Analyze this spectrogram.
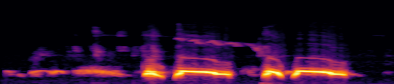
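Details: Cooing spotted dove, 'thúc gù' style, said to bring wild doves fast to the fighting spot. Faint soft coos open the clip, then two loud phrases, each a brief arched note followed by a held, slightly falling coo.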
